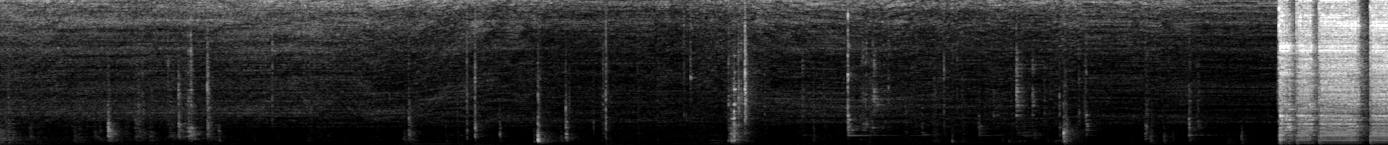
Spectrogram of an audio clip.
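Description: Scattered metal clinks and knocks as tools are set against the fan clutch. Near the end a pneumatic air hammer starts a loud, rapid rattle, hammering the fan clutch nut to break it loose.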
